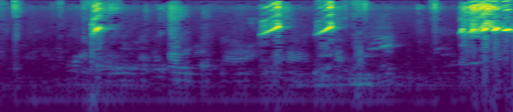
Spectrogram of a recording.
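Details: Ashy tailorbird lure call used to provoke birds and stimulate breeding arousal: sharp, high chirped notes in short separated bursts, some rising, ending in a dense buzzy chattering run, with faint low murmuring between.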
